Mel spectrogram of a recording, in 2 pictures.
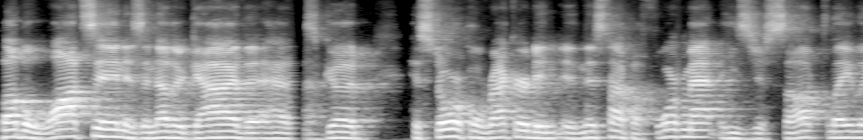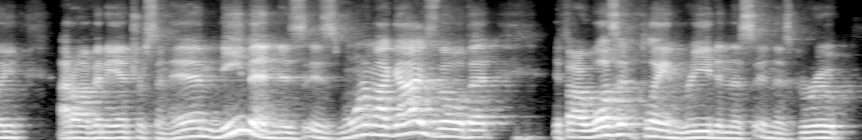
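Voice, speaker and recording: On his casual sports betting show, a fantasy golf picks host talks over his selections conversationally, in a voice on the high side at normal speed. There's a roomy echo on the audio.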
